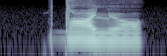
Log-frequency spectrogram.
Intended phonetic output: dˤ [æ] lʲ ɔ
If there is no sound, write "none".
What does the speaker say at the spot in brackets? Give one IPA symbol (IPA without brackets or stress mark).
æ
